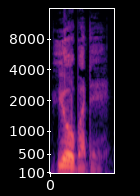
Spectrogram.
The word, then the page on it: yo bade: apatani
